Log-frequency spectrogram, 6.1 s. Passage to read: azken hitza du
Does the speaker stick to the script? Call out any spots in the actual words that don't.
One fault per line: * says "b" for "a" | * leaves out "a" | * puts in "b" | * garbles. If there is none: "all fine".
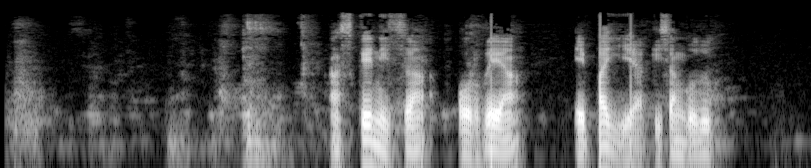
* puts in "ordea epaileak izango"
